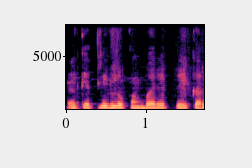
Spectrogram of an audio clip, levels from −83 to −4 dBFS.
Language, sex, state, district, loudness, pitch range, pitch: Konkani, female, Goa, North and South Goa, -17 LUFS, 185-190 Hz, 185 Hz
